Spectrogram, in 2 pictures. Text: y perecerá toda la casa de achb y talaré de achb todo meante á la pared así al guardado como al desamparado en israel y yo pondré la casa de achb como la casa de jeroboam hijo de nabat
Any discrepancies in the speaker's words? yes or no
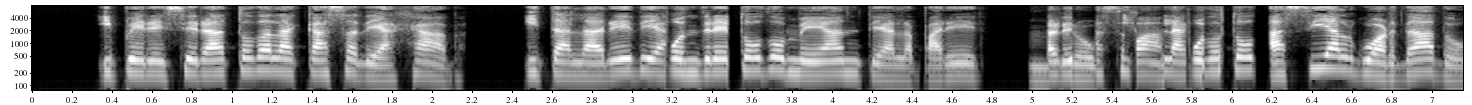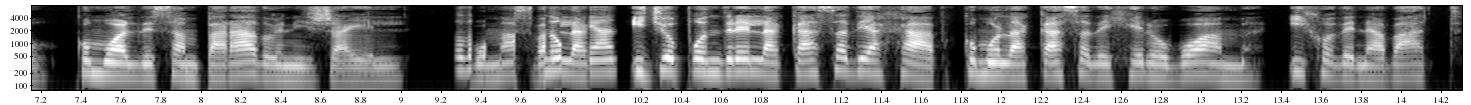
yes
